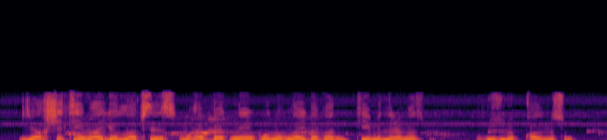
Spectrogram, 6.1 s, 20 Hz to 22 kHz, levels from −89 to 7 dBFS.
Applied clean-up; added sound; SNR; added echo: none; Cricket; 17 dB; none.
